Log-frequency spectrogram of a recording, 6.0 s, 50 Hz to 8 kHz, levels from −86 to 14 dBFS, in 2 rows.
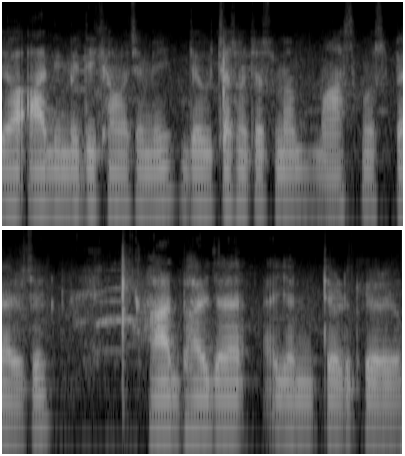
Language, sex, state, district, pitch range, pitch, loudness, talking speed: Garhwali, male, Uttarakhand, Tehri Garhwal, 85-90 Hz, 90 Hz, -30 LUFS, 170 wpm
